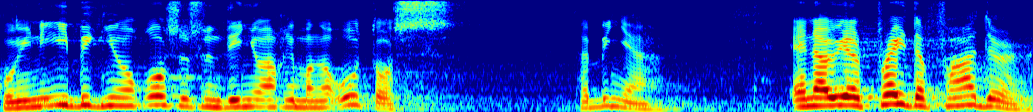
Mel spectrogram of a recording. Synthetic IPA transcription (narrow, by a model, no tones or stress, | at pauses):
kʊŋʔɪniːʔiːbɪɡ̚ɲoɐko̞suːsʊnd̪ɪɲoʔaːkɪŋmɐŋaʔuːt̪o̞s | saːbɪɲa | ʔɛ̃nawɛlpɹɛjd̪ɐfad̪ɛɹ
